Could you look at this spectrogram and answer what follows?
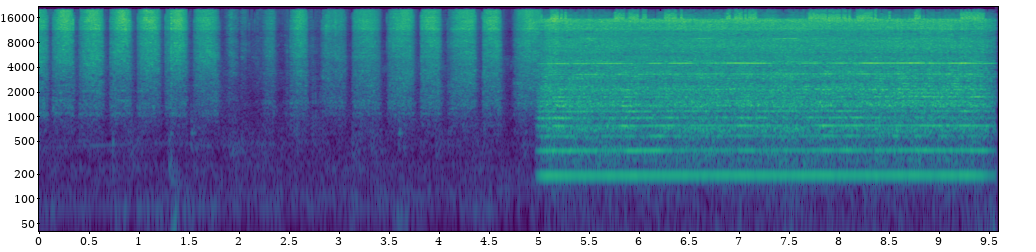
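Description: Wood sanding on a desk name plate: rhythmic back-and-forth rubbing strokes for about five seconds, then a loud steady power tool drone with a strong hum takes over, close and without talk.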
